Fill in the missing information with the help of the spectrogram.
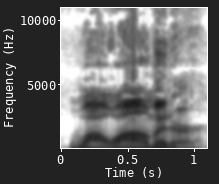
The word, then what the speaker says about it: WaWa meter: He goes, you're both wrong. It's pronounced Wawometer. – Well, like a thermometer or a speedometer.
